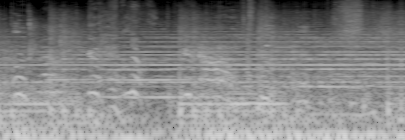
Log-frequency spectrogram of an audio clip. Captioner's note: yelling; dramatic music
